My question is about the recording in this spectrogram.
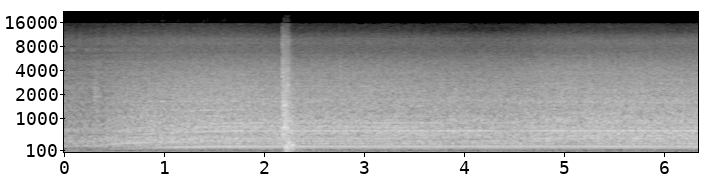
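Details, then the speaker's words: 2011 Chevrolet Suburban V8 just after all eight spark plugs were replaced. It started right up with no codes and holds a smooth, even idle with a constant mid-pitched tone and no misses or knocks. "now I'm gonna go ahead and give it a start make sure I don't have any codes and everything sounds good"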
